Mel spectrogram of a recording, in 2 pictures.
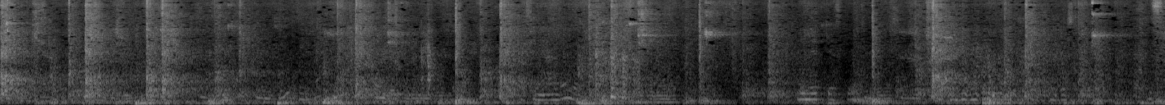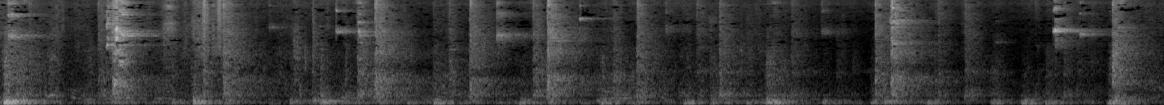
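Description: Squash ball being struck by rackets and hitting the court walls during a rally, a string of irregular sharp knocks with the loudest about halfway through.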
